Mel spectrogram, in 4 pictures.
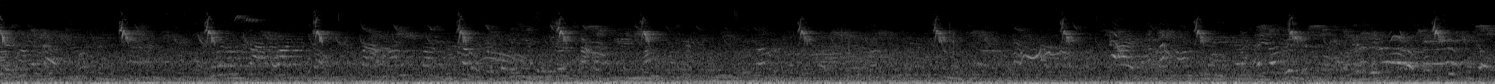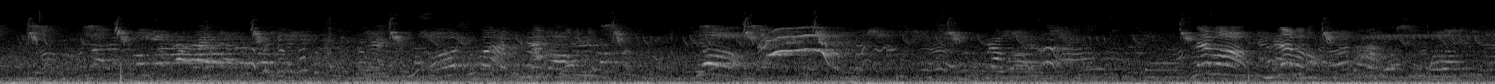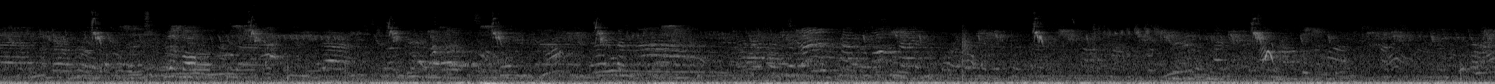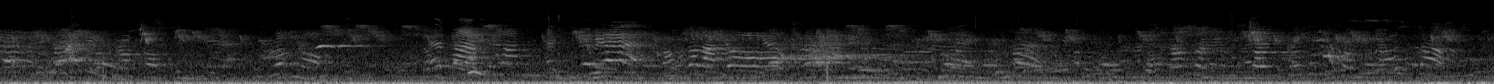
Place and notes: Poznan, Lazarz district, Wilsons Park, kids playing
kids playing and singing on a patch of grass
